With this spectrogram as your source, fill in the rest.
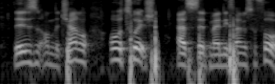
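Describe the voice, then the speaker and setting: The man speaks at a very fast pace. His pitch moves with ordinary variation. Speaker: gaming streamer. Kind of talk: live stream chat.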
